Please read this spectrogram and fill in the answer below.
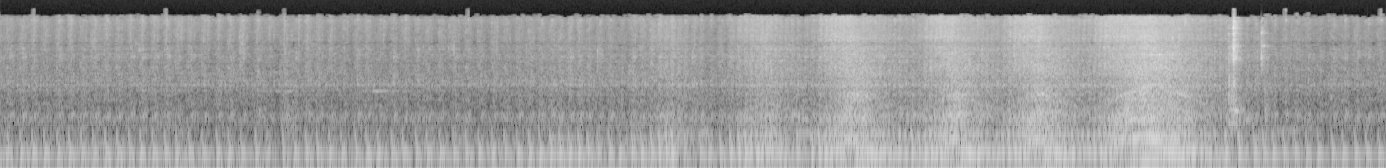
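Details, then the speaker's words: Rebuilt Yamaha Fino scooter engine after carburetor plastic cover removed and wild-revving throttle cable disconnected: even, steady idle with a few throttle blips, clean firing, no clatter; engine runs fine. "So paandarin natin para makita nyo kung all goods na ba yung motor."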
